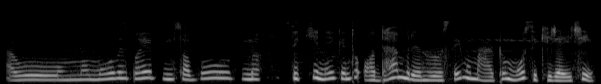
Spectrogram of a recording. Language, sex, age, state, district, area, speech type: Odia, female, 18-30, Odisha, Jagatsinghpur, rural, spontaneous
